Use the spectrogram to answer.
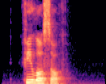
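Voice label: "философ", Komi, female; kpv audio dict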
